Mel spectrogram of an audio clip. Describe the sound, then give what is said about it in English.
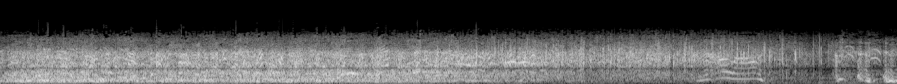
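Loud, sustained studio audience applause fills the whole stretch, a dense wash of clapping mixed with crowd laughter and murmuring that thins out slightly toward the end. “You see, even an aperture in a river gets applause on some of the shows, Captain.”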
